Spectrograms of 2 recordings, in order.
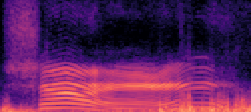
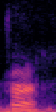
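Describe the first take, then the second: First: Long, very high, rising mock "sorry?"; uncomprehending "sorry?". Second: Quick, clipped mock "sorry"; fast "sorry". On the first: Imitating someone who really didn't understand, drawn-out high "sorry?". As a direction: exaggerate total incomprehension, stretched and swooping up high. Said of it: "You really didn't understand". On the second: Showing his pal's three sorries, the fast one. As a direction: toss off a very fast imitated "sorry". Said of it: "like, a fast one".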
